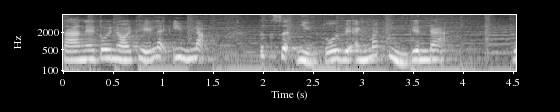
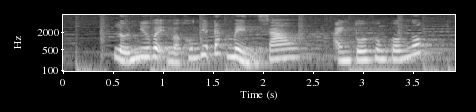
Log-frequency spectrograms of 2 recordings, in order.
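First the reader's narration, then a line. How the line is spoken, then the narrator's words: Gruff irritable tone. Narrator (Vietnamese): Giọng điệu Lục tiểu đệ trước sau vẫn cộc cằn cáu kỉnh nói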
